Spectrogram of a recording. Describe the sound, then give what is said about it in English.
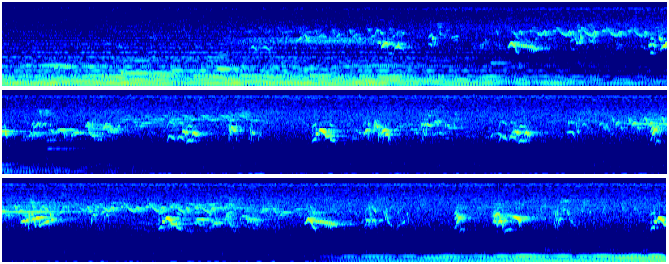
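Birds chirp in short, scattered bursts in a park across the street on a clear, cool spring morning in a small Alaskan town, layered over a soft, steady low hum that fades out midway and returns near the end. No one speaks. “The golden sun warms your face as birds chirp in a park across the street.”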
